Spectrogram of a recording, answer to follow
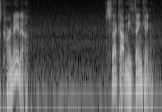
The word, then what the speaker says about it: Cernunnos: And apparently Alexander's mentions in this book that it was said you pronounce his name not as Cernunnos, like many of us say, or Cernunnos, as some have said, but it's Carnena.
